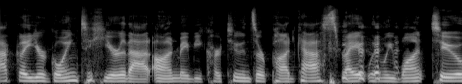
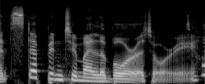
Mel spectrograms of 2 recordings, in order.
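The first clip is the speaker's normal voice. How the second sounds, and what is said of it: Menacing put-on British accent. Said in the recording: “have our voice sound a little bit menacing ... We might say it with that British accent.”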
